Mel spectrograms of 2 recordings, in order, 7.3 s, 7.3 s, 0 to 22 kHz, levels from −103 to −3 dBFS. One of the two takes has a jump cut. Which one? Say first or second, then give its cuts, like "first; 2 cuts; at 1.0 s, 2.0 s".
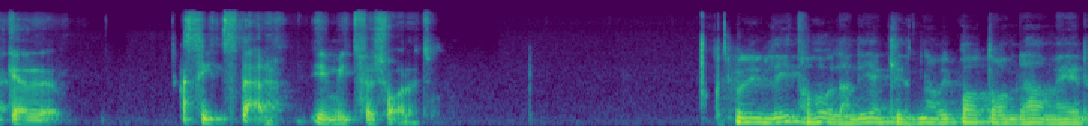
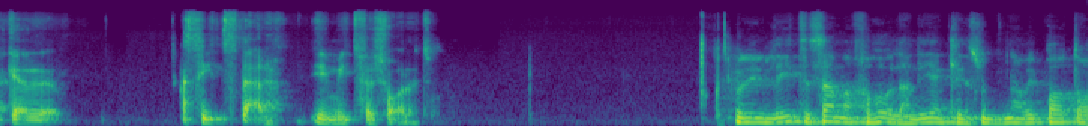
first; 2 cuts; at 5.3 s, 6.1 s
